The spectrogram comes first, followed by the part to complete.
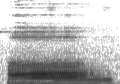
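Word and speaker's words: ॐ: Omkara is only 3 matra. Om. That is the right way to say omkara.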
